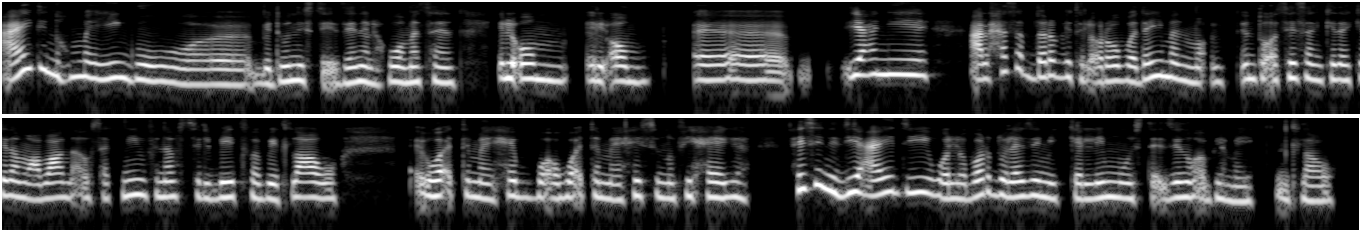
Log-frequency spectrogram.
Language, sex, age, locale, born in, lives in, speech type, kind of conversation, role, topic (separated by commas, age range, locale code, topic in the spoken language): Arabic, female, 35-39, ar-EG, Egypt, Egypt, conversation, podcast, host, بتعملوا إيه لما ييجي لكم ضيف فجأة؟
